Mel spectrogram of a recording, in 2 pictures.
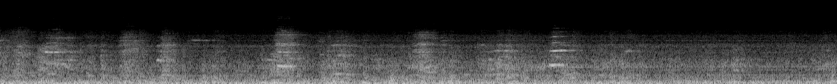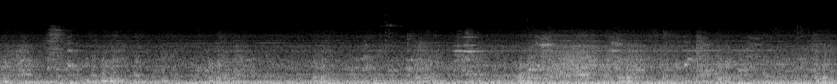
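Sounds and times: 
wheel clacks on track joints: 0.0s - 6.6s, 7.2s - 16.7s
Joban Line train rumbling: 0.0s - 16.7s.

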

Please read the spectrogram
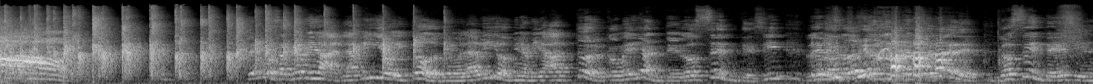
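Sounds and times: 
applause: 0.0s - 4.6s
speech: 5.2s - 10.9s
laughter: 8.1s - 9.9s.

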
